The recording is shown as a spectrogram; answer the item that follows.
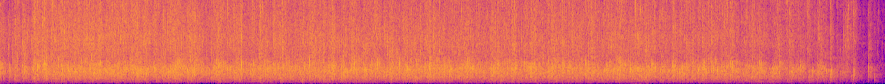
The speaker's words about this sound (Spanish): Denle otro aplauso al Señor.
